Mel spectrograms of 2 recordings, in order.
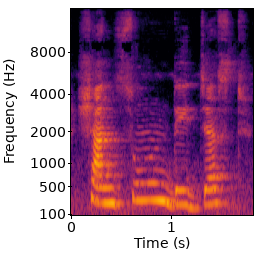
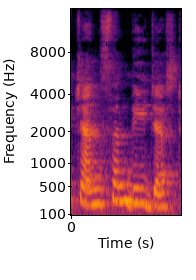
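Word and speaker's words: chanson de geste: Actually आप यहाँ पे स्पेलिंग्स में इसको पढ़ेंगे चार्लेमैग्ने, और शानसून जिसे मैं बोल रही हूँ एक्चुअली चैंसन दी जस्ट है।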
